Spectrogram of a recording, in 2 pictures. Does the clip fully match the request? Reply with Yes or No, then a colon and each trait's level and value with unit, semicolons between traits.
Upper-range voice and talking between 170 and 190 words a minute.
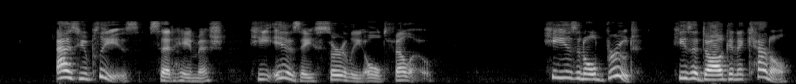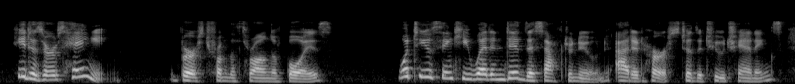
Yes: high, 215 Hz; average, 175 wpm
